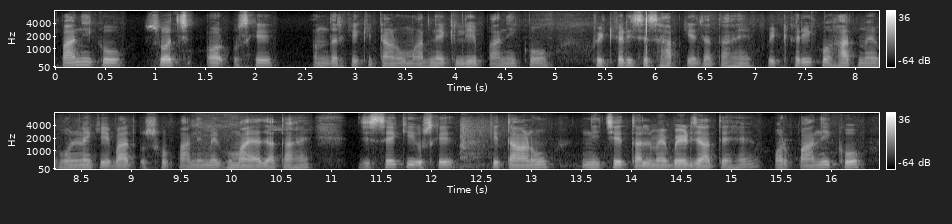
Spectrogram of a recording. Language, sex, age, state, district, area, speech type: Hindi, male, 45-60, Madhya Pradesh, Bhopal, urban, spontaneous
